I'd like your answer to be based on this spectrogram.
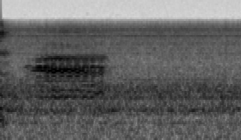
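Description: Brief sheep bleat from a toy game, a single short call lasting under a second over a hissy background, fairly faint.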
